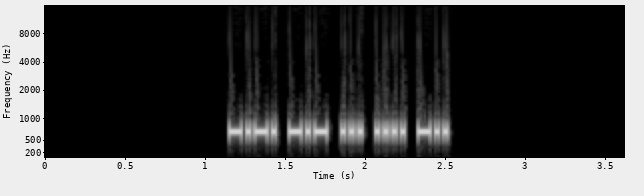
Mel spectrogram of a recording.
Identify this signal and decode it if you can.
Morse code, heard as a keyed tone, about 44 wpm, 700 Hz. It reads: CKSHD
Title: Code Groups - 5 Letters - 45wpm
